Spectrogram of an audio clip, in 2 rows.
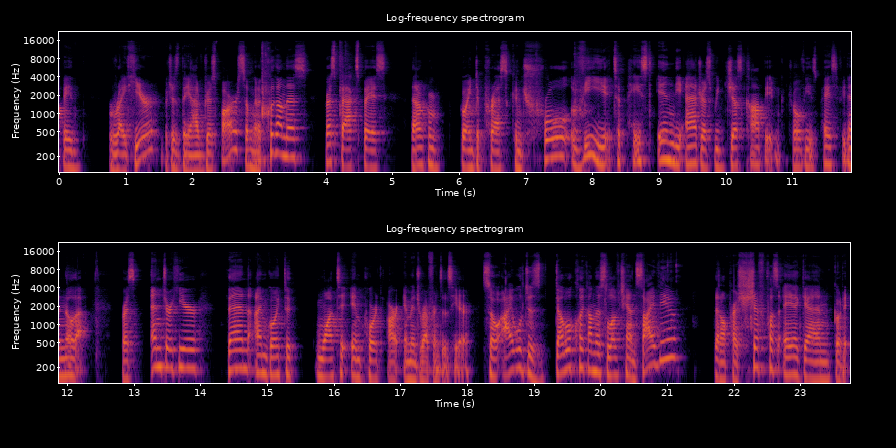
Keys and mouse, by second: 22.1 shift+a.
